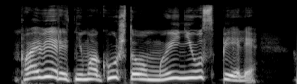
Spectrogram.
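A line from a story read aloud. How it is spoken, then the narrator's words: Loud public shout. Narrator (Russian): во всеуслышание прокричал Себастьян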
